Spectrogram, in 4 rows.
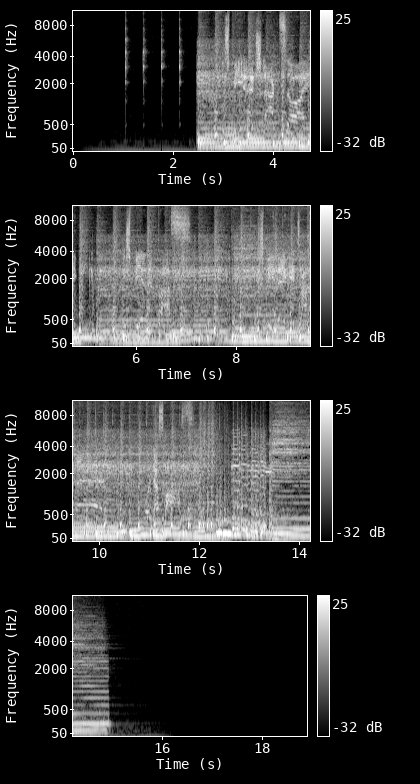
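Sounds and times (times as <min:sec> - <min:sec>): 
rock and roll music: 0:01.1 - 0:15.2.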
